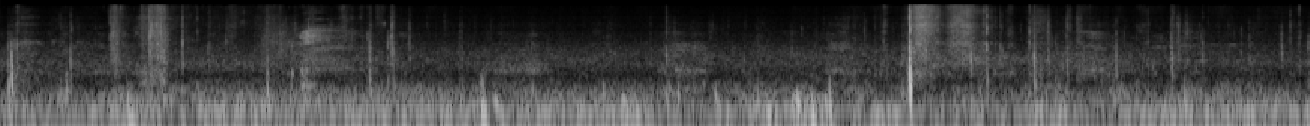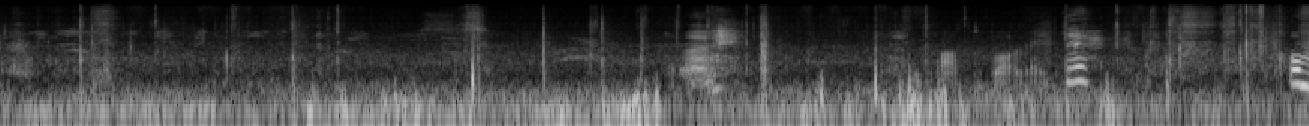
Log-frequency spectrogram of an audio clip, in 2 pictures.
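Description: Footsteps and handling noise from a hand-held phone carried by someone moving across a dirt and grass field: a low steady rumble with scattered knocks and taps, and one sharp knock about six seconds in.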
